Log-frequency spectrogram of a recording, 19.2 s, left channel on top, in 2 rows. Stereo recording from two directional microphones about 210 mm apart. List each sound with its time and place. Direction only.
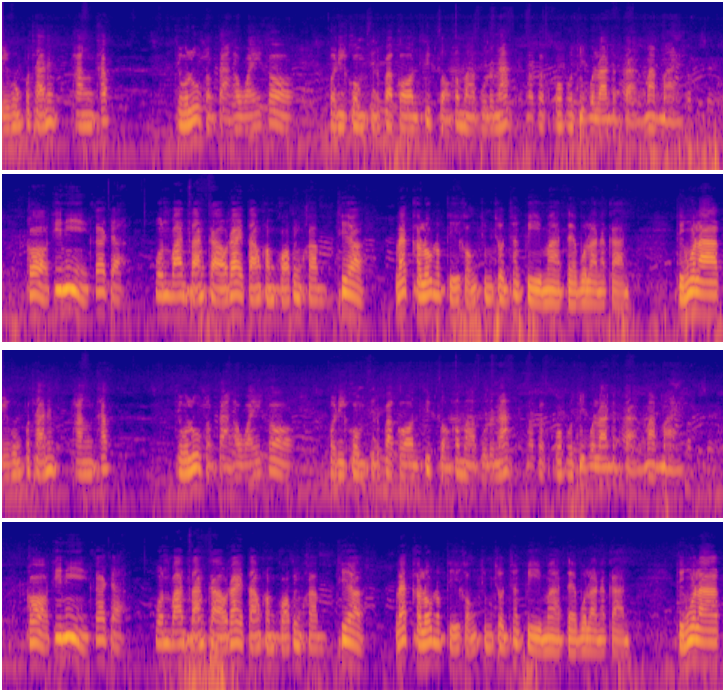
0.0 s a man's voice: 30° left (ahead or behind)
9.9 s a man's voice: 30° left (ahead or behind)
